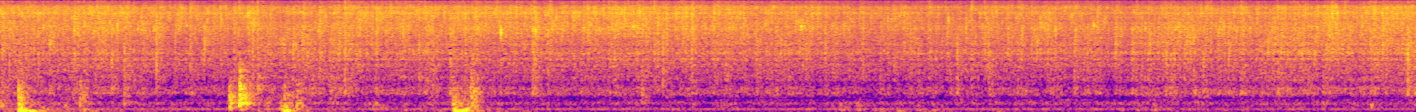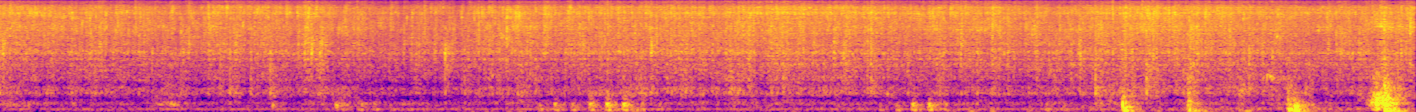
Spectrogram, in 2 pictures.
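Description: Sausages sizzling in a frying pan, a steady high hiss with an occasional pop.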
